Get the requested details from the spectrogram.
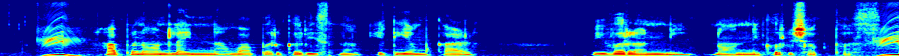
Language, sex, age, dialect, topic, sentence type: Marathi, female, 25-30, Northern Konkan, banking, statement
